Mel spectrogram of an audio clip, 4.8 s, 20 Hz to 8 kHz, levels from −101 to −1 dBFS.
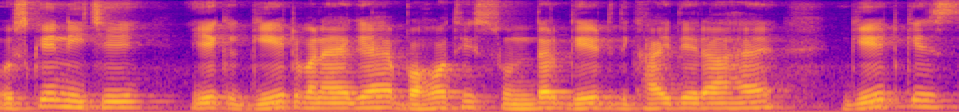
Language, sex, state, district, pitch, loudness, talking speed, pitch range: Hindi, male, Bihar, Gopalganj, 140 Hz, -18 LUFS, 225 wpm, 130-155 Hz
